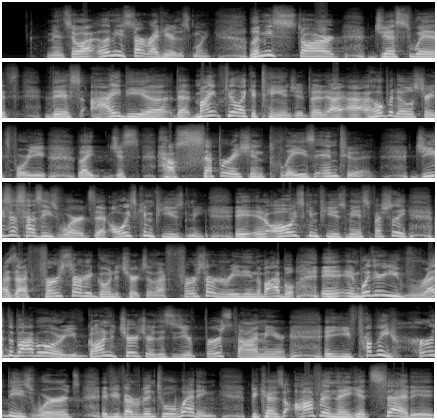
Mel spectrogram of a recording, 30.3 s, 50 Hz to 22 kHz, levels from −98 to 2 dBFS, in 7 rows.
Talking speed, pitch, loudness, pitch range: 205 wpm, 185 Hz, -25 LUFS, 160-220 Hz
